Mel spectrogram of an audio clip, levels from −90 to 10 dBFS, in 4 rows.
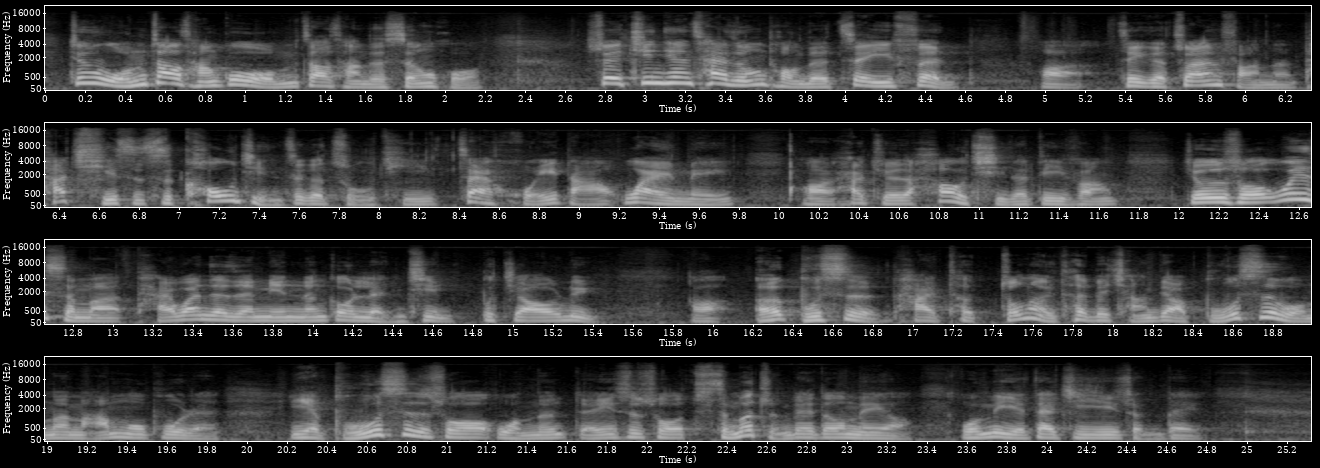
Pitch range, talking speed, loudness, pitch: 110-155 Hz, 280 characters per minute, -24 LUFS, 125 Hz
